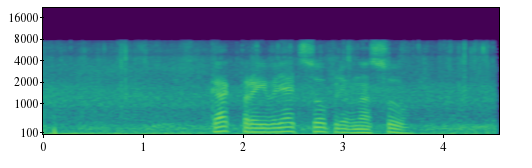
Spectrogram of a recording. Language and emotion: Russian, neutral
